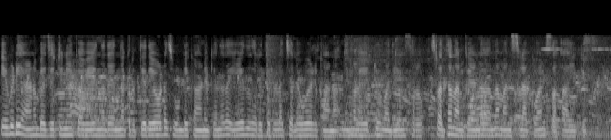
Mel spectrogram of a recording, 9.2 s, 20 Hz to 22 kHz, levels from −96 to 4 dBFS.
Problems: none marked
